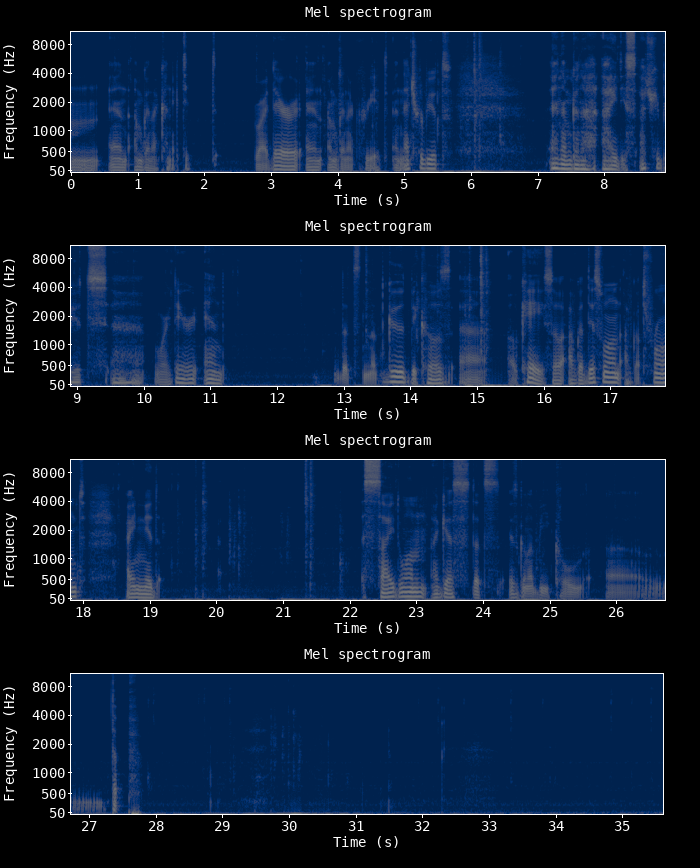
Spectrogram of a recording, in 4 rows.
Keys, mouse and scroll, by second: 0.7 click, 1.7-4.5 drag, 3.9 ctrl+space, 4.5-6.1 typing, 6.7 click, 6.8-8.9 drag, 8.9 click, 9.8 click, 10.4 click, 11.3 click, 13.8 Left, 14.1 shift+Right, 14.8 f, 15.1 Return, 15.2 f, 16.9 click, 17.8 alt+middle click, 18.5 click, 19.3 double click, 19.7 ctrl+space, 20.0-20.9 typing, 21.0 Up, 21.4 Return, 23.2 Return, 23.2 Up, 23.2 click, 25.5-28.6 drag, 25.9 Return, 28.6 click, 29.0 click, 29.5-30.6 typing, 32.0 click, 32.5-33.2 typing, 32.6-35.6 drag.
